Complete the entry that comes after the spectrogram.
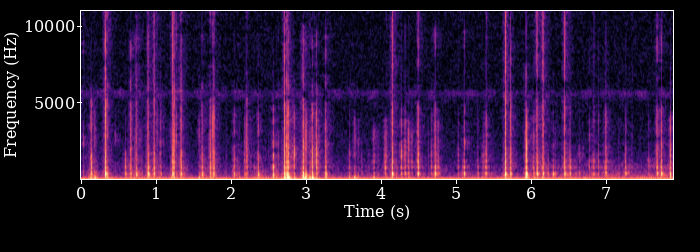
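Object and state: Paperback book.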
